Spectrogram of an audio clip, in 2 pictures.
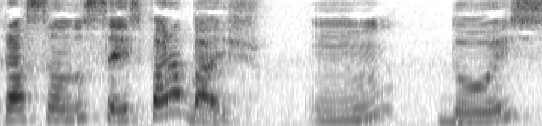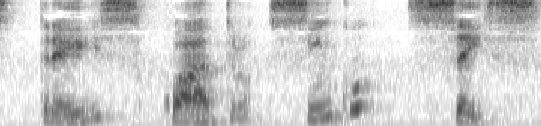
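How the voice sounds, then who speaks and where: A woman speaks at a very slow pace with lively intonation. Her fairly high voice carries vocal fry. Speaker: math outreach presenter. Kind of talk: tutorial.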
